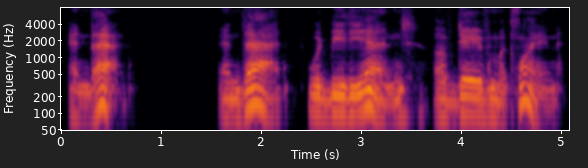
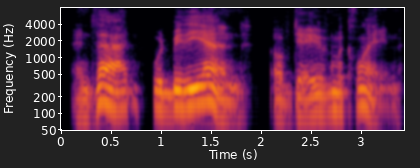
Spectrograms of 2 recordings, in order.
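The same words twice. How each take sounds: First: Low and slow, ominous; low slow dramatic take; lower, slow take. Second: Said in the usual way. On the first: Shown as a demonstration. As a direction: drop it down, weighty. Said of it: "retake lower and slower".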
